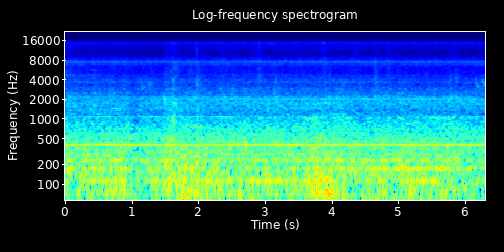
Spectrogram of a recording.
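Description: KRL electric commuter train standing at the platform with its doors open, its onboard equipment humming steadily. The hum carries one constant mid-pitched tone over a low rumble.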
